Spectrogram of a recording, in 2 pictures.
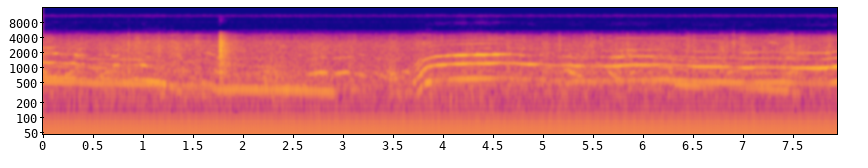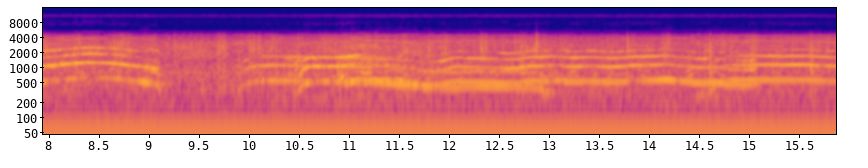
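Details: Cat versus cat in a neighbourhood turf fight, the two trading long, moaning caterwauls that swell, waver and fall, overlapping again and again over steady low background hum.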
